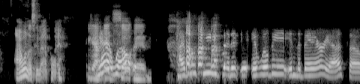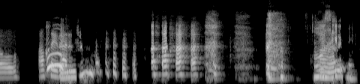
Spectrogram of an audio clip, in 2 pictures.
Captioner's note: laughter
